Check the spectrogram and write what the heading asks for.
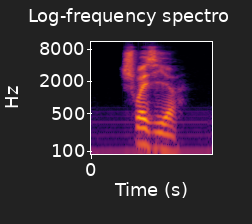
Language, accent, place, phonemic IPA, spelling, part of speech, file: French, France, Lyon, /ʃwa.ziʁ/, choisirent, verb, LL-Q150 (fra)-choisirent.wav
- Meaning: third-person plural past historic of choisir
